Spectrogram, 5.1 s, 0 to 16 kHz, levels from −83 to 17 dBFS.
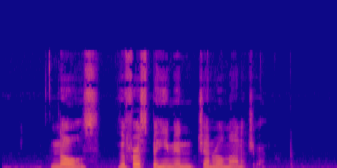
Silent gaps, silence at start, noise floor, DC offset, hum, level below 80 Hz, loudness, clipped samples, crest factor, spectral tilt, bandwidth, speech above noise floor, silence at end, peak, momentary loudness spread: none; 0.75 s; -63 dBFS; under 0.1%; none; -46 dBFS; -25 LUFS; under 0.1%; 22 dB; -4.5 dB/octave; 11.5 kHz; 38 dB; 1.1 s; -6 dBFS; 15 LU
